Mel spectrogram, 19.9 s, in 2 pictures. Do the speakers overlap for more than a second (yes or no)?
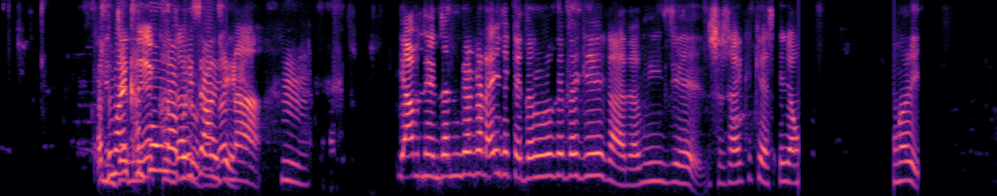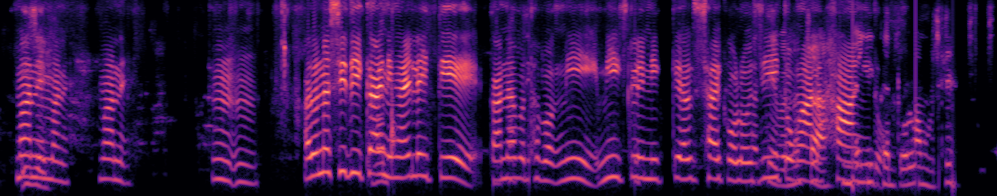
yes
